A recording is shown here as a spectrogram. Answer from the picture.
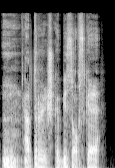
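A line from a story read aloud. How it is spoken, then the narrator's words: Grumbling. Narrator (Russian): проворчал он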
